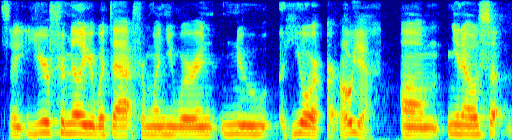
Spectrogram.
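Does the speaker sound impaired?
Yes: stuttering; stuttering since childhood, onset around age five, covert into early 40s, hiding meant not talking; open about stuttering for about six years, considers self bivert; repetitions of whole words, part-words and phrases, Concerned, frequent um fillers; here prolonged sounds.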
